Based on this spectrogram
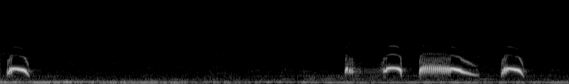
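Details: Spotted dove lure call meant to provoke wild doves for hunting: a single short coo, a pause, then a phrase of quick hollow coo notes with a longer downslurred coo, over a faint low hum.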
